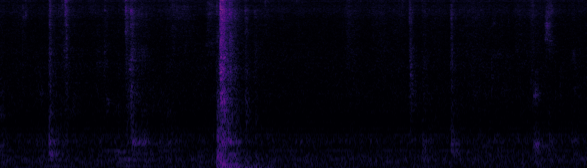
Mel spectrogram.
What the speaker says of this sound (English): Hey Chase, can you close that door for me?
